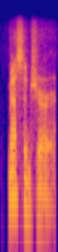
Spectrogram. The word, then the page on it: messenger: American English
